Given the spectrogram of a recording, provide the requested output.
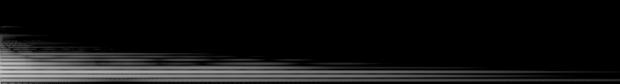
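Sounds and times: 
plucked electric guitar note G3: 0:00.0 - 0:04.7.

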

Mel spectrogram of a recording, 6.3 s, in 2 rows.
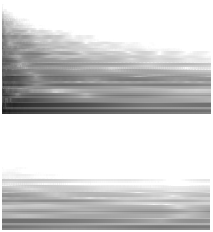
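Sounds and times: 
piano C7 FF note: 0:00.0 - 0:04.6.

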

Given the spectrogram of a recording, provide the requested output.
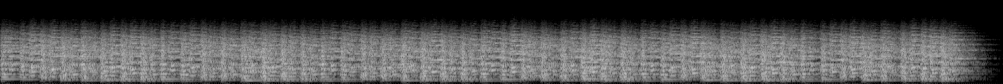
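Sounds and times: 
string-like music: 0:00.0 - 0:10.0.

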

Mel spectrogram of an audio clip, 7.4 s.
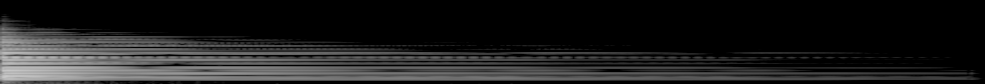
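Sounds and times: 
grand piano major chord: 0:00.0 - 0:07.1.

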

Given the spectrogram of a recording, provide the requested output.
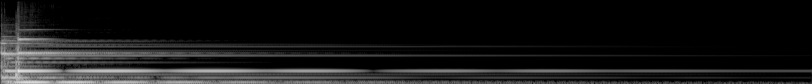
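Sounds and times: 
gamelan hit: 0:00.0 - 0:03.1.

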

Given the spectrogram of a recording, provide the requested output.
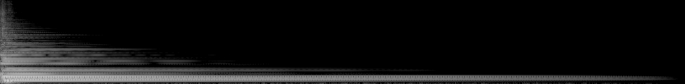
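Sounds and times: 
acoustic guitar B sus chord strummed up: 0:00.0 - 0:06.4.

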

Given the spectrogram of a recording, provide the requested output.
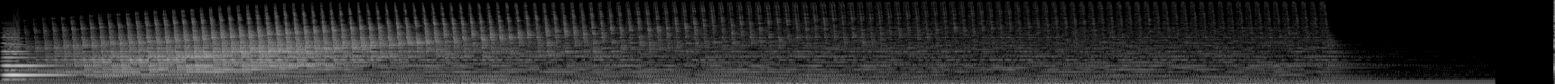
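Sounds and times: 
ambient synth pad: 0:00.0 - 0:13.3.

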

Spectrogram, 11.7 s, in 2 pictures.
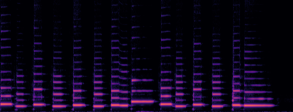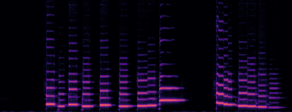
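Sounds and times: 
clarinet one shot melody: 0:00.0 - 0:05.7, 0:06.7 - 0:11.7.

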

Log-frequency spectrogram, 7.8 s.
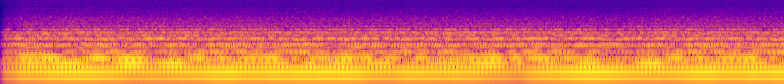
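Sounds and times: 
ethereal ambient atmosphere: 0:00.0 - 0:07.8.

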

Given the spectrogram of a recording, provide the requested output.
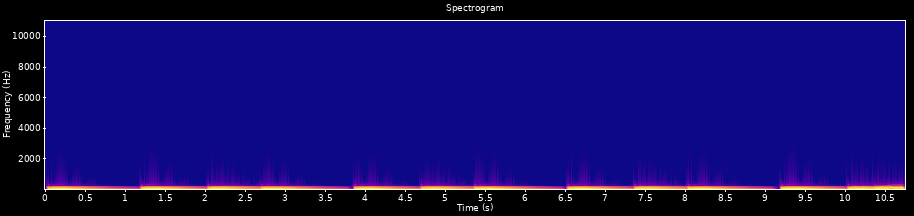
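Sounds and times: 
sine bass: 0:00.0 - 0:10.7.

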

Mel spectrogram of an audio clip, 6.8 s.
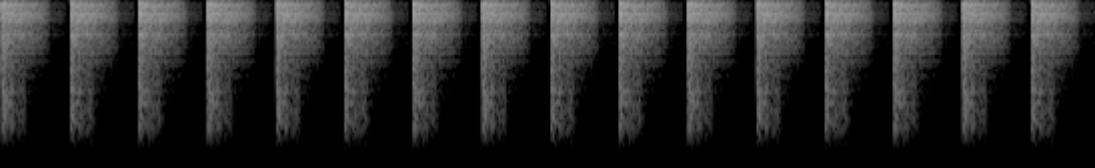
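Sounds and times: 
140 BPM drum loop with ride cymbal: 0:00.0 - 0:06.8.

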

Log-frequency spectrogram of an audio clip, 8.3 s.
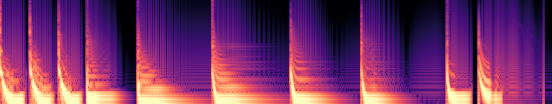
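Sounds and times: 
kick drums: 0:00.0 - 0:02.4, 0:03.2 - 0:03.6, 0:04.4 - 0:04.8, 0:05.4 - 0:05.8, 0:06.7 - 0:07.5.

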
